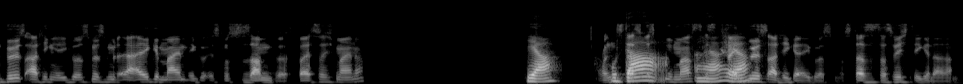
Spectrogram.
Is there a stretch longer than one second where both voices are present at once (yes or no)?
yes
